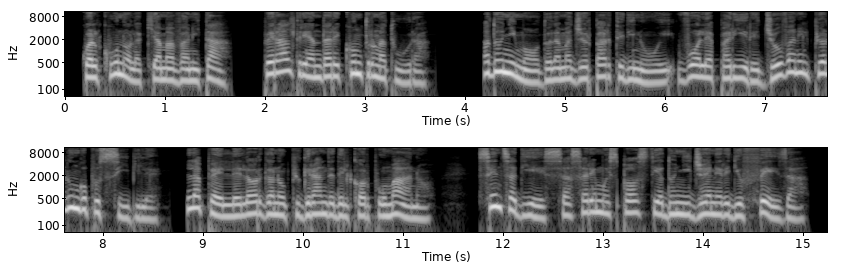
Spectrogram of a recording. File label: Italian Female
